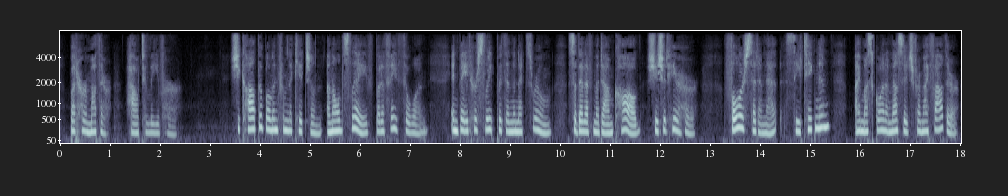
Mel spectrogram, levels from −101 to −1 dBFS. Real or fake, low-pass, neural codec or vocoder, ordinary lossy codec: fake; 7.2 kHz; codec, 16 kHz in and 24 kHz out, 0.6 kbps, FocalCodec, streaming, 2048 codes; MP3, 32 kbps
